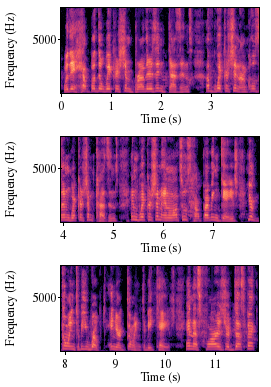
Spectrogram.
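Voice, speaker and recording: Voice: mid-range voice, moderate pace, hardly any pauses, a bit bright, pitched above the performer's own voice, natural voice. A storyteller voicing a stern, scornful kangaroo with a snappish, haughty manner in a storybook. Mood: threatening. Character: bossy, scolding big kangaroo, stern and scornful.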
